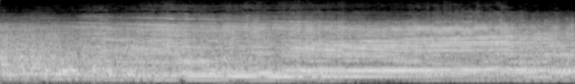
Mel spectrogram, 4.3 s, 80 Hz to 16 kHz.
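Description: JSB1000 racing superbike engines at high revs, their pitch climbing as they accelerate out of the corner.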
